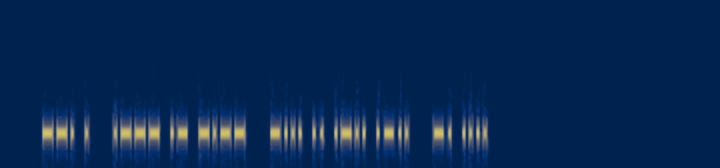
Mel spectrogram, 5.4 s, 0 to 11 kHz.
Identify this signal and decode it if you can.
Morse code, heard as a keyed tone, about 46 wpm, 700 Hz. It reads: GE JAY BILL NH
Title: K1USN SST QSO Practice - 45wpm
